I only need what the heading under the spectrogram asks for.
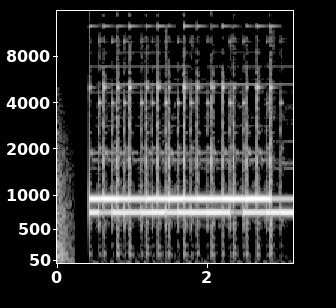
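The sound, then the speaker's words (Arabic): An apartment doorbell held down on a stairwell landing, giving a loud, continuous electric ring with a fast rattling pulse for about three seconds after a short muffled sound at the start. “كمل طلوع لحد ما وصل لشقة تانية وفضل معلق ايده على الجرس.”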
